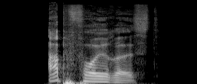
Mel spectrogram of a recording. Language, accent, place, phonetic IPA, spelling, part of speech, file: German, Germany, Berlin, [ˈapˌfɔɪ̯ʁəst], abfeurest, verb, De-abfeurest.ogg
- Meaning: second-person singular dependent subjunctive I of abfeuern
